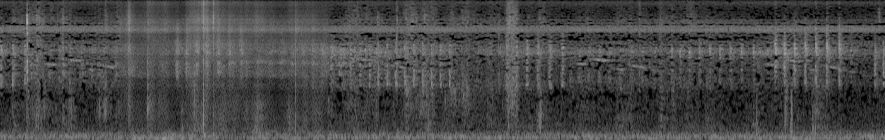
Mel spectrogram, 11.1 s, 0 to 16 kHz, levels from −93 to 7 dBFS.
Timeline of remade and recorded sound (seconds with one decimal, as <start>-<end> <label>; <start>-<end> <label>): 0.0-1.5 recorded; 1.5-4.1 remade; 4.1-11.1 recorded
